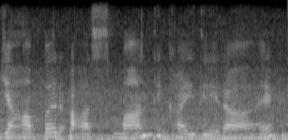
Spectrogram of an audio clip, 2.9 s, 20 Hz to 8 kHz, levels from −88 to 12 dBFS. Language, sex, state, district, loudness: Hindi, female, Punjab, Pathankot, -18 LUFS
